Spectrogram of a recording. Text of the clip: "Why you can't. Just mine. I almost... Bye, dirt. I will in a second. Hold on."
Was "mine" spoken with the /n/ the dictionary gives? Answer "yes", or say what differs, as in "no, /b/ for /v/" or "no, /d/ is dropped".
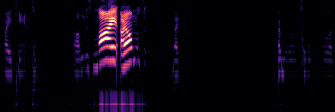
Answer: no, /n/ is dropped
